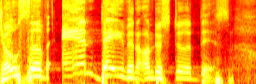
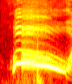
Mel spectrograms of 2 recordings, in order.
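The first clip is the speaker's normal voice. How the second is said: high preacher's whoop; exclaimed whoop after a bold point. Real, not acted. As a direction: let out a drawn-out high "woo". Whoops after a provocative sermon point.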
